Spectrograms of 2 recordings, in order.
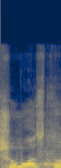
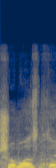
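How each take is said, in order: No difference in how they are said.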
